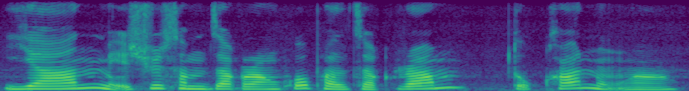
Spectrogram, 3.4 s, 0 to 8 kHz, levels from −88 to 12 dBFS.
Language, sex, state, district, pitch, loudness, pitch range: Garo, female, Meghalaya, West Garo Hills, 235 Hz, -16 LUFS, 210-270 Hz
